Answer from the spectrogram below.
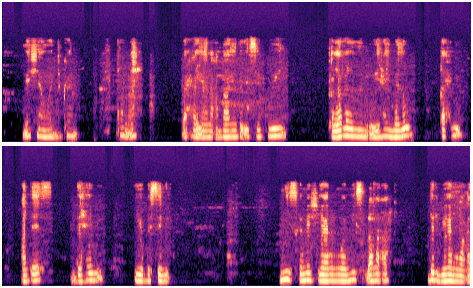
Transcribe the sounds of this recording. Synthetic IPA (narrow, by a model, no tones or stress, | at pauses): mɛːʃanwaːd̪ʊkʰɐn | kʰɐnʔɐh | wɑ̰ħɑːjɛːlʕɑ̰baːðɐðɔʔisɛkʰʊwiː | kʰɐlɐɾɐððɪnʔṵːjɐɦɛjmɐðɔw | qɑħɪ | ʕɑd̪ɛːs | d̪ɐɦɛw | ijɞbɐsɐβɪ | miːskʰɐmɛːʃjaːɾɐnwɑːmiːsɖɐlɐʔɐh | d̪ɐlbɪɣɐnwɑːʕɑ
